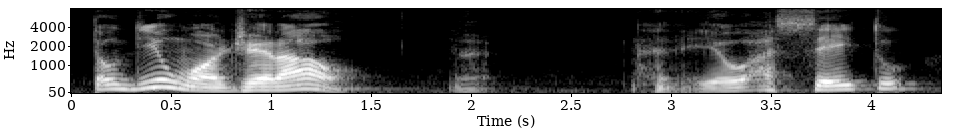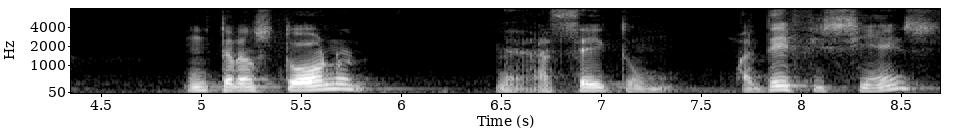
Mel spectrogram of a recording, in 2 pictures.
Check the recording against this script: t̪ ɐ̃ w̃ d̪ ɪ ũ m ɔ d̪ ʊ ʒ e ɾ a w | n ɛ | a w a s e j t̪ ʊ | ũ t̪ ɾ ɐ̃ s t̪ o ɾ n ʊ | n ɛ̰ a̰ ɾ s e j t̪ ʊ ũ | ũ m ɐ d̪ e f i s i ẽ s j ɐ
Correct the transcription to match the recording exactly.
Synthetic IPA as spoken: t̪ ɐ̃ w̃ d̪ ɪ ũ m ɔ d̪ ʊ ʒ e ɾ a w | n ɛ | e w a s e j t̪ ʊ | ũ t̪ ɾ ɐ̃ s t̪ o ɾ n ʊ | n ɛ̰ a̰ s e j t̪ ʊ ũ | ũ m ɐ d̪ e f i s i ẽ s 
